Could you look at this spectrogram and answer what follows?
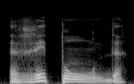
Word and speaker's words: répondent: Ils répondent. So same thing, here classic ending, ENT, but then you don't pronounce it.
